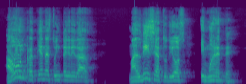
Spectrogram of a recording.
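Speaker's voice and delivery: ordinary talk, nothing marked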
